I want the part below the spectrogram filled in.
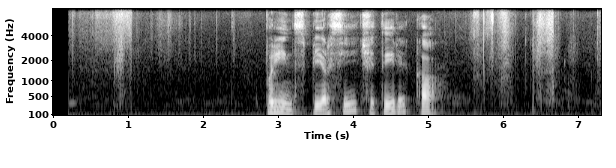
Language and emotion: Russian, neutral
